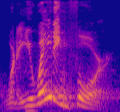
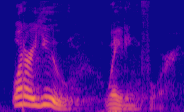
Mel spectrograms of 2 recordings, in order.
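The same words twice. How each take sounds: First: It is said as an urging, rhetorical question. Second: It is said as a serious question seeking answers. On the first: The listener should get going on the task. "As a rhetorical question, reminding someone to get going" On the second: The asker really wants to know the answer. "in all seriousness, expecting an answer"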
